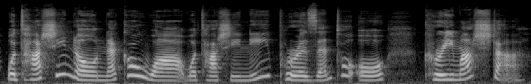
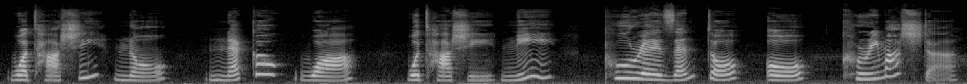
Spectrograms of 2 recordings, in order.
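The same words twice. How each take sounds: First: The sentence is spoken at a normal pace. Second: The sentence is spoken at a slower pace.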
